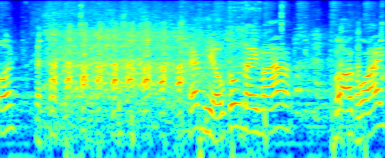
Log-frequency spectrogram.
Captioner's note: laughing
